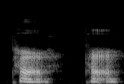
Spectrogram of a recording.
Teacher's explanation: it written like this with an er in the first syllable so even though there's an ar we say that ar as an er sound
